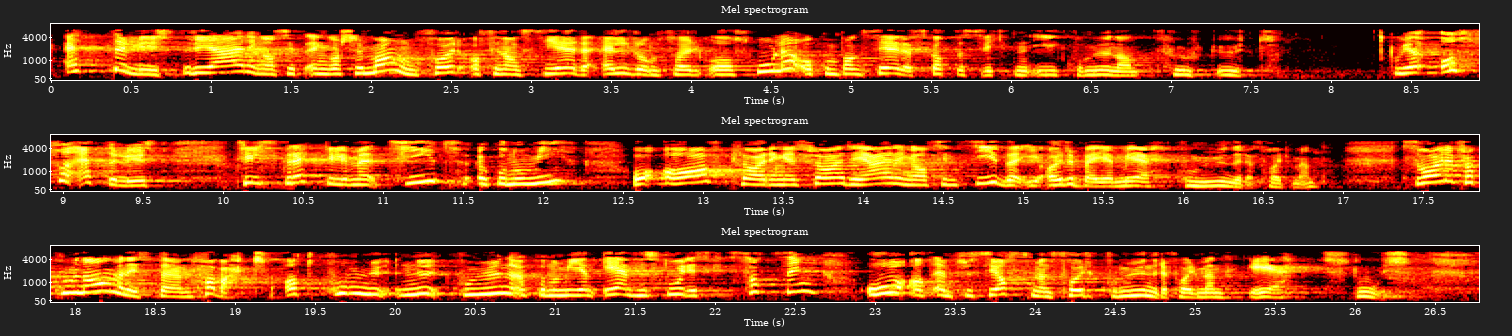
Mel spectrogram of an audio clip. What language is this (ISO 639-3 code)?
nob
